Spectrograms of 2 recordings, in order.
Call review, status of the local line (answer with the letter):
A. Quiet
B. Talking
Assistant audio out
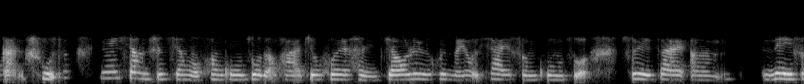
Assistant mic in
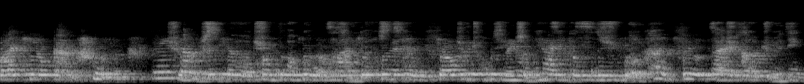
B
